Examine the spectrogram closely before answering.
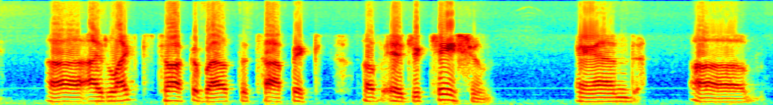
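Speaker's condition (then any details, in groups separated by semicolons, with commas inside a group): Cerebral palsy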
